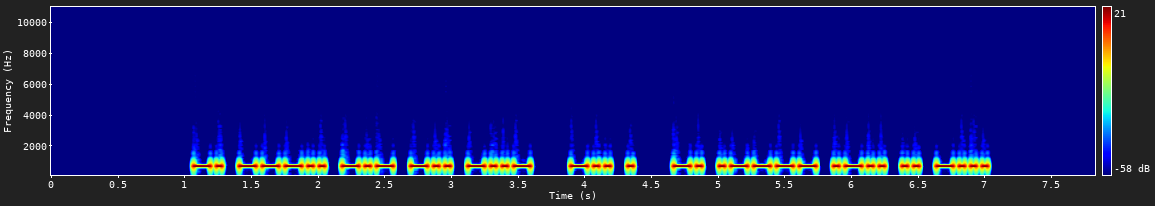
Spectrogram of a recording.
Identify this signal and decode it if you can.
Morse code, heard as a keyed tone, about 28 wpm, 700 Hz. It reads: N8KDX DE N1LIB
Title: USA Callsign DE Callsign - 5 Characters - 28wpm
